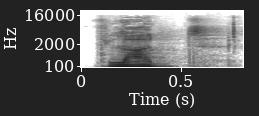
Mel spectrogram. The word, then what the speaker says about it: flood: ooh but it's a flood yeah we've mentioned this before when we spoke about blood which is also double O with the same ah sound so flood in under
